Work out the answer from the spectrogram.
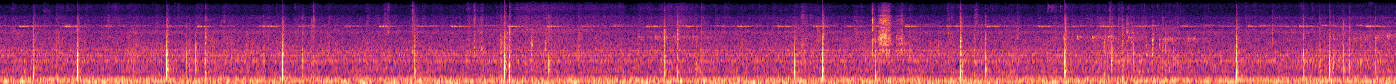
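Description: Steady rain in a forest, with sharp irregular ticks of heavier drops striking, one or two a second and some loud, over a high insect call that pulses evenly throughout.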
